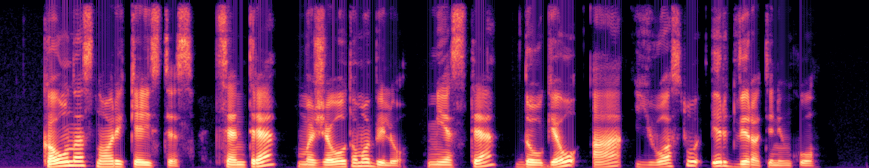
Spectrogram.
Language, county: Lithuanian, Panevėžys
